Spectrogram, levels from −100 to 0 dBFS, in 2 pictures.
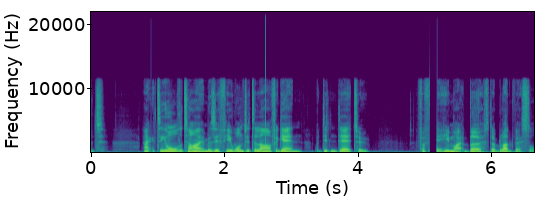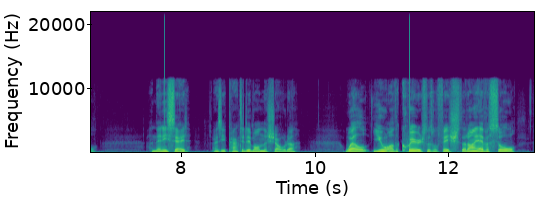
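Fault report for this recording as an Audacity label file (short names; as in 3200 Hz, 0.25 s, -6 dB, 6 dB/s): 0.900000	0.910000	gap
2.620000	2.620000	pop -10 dBFS
5.080000	5.190000	gap 0.111 s
7.750000	7.750000	pop -11 dBFS
11.420000	11.420000	pop -6 dBFS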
